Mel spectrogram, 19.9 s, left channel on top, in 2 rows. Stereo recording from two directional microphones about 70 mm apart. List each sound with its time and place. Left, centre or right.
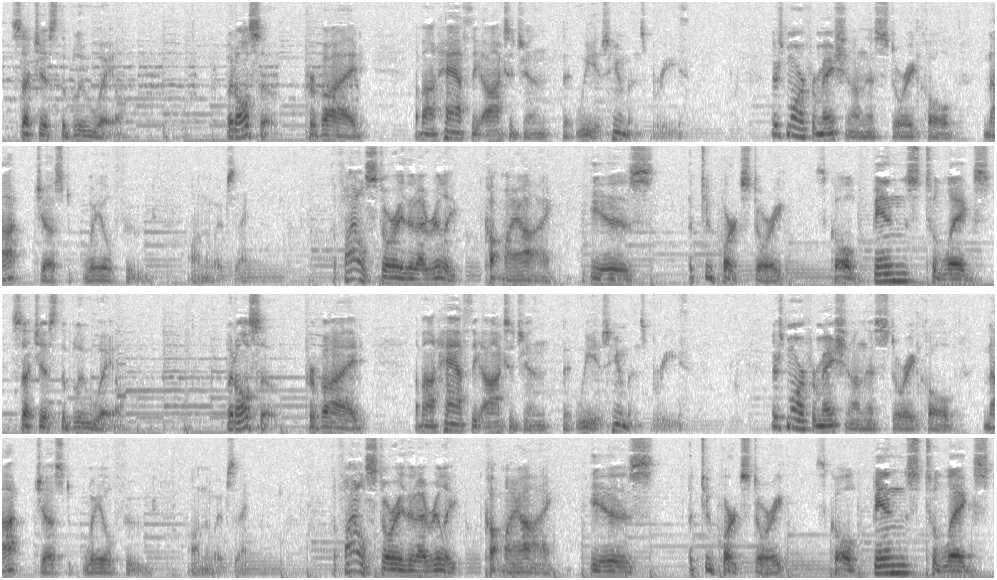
0.1 s speech: centre
2.2 s speech: centre
4.2 s speech: right
5.8 s speech: centre
7.6 s speech: centre
11.8 s speech: centre
13.3 s speech: left
14.7 s speech: centre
